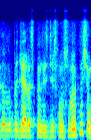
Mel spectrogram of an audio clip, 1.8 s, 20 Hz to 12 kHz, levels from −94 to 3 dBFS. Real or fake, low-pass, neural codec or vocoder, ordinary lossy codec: fake; 7.2 kHz; codec, 16 kHz, 1.1 kbps, Voila-Tokenizer; Opus, 16 kbps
